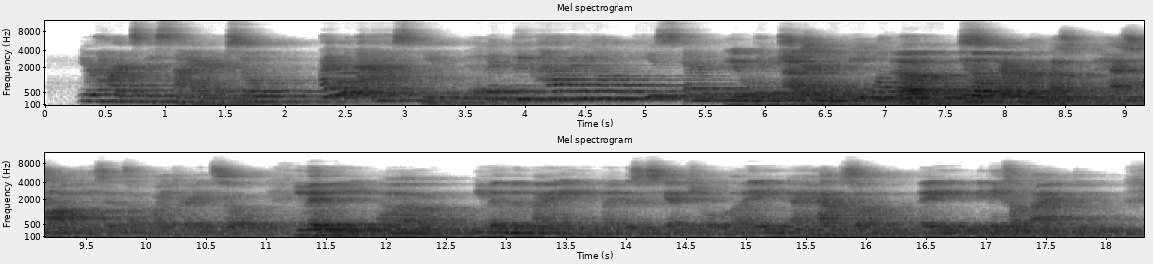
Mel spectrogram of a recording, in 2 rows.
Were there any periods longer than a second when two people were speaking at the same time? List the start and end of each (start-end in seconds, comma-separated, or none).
5.9-7.8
